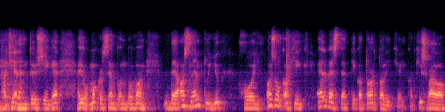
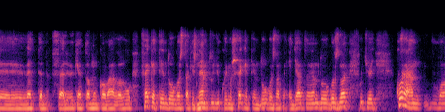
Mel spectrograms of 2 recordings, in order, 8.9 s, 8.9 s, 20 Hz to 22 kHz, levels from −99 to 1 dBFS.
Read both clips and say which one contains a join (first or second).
second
